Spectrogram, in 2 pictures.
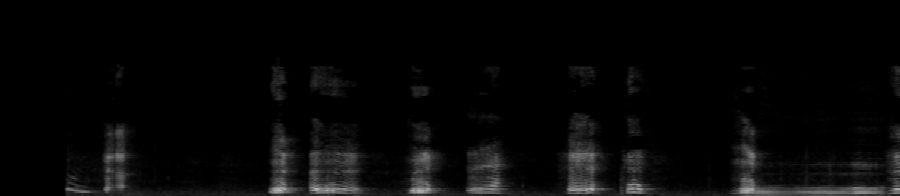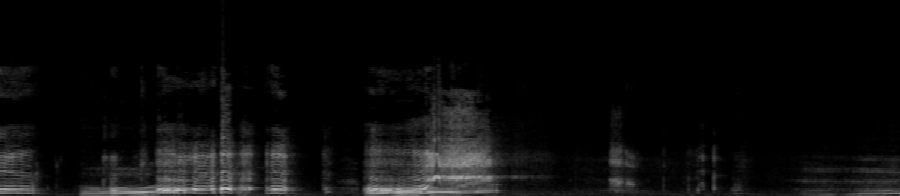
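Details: Baby with hiccups laughing and babbling as mom makes her laugh, broken by short sharp breath catches typical of hiccups.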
